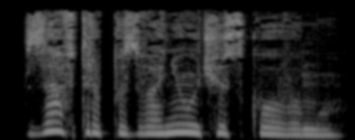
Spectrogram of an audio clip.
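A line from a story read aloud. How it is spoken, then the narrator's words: Sighing. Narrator (Russian): вздохнула Юля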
